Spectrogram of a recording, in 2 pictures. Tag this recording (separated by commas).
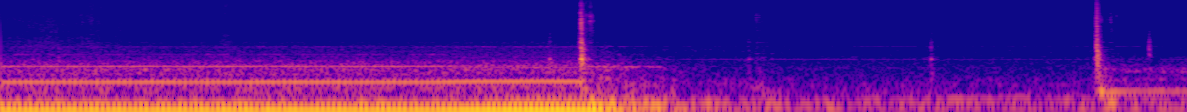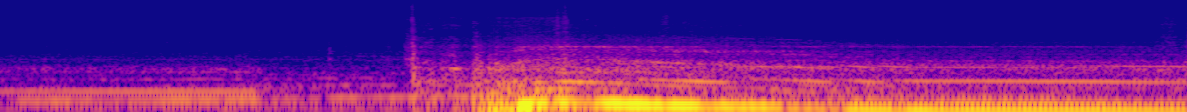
Engine starting, Vehicle, Motor vehicle (road), Engine, Idling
